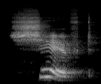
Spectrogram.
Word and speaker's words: shift: Now, shift, okay? Shift. And ask her to work the night shift. Shift with the T, okay?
